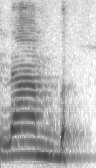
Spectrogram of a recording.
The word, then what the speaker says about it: lamb: com lamb but actually the letter B is absolutely silent it's Tom b c and lamb Mary had a little lamb you say lamb so also father mother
